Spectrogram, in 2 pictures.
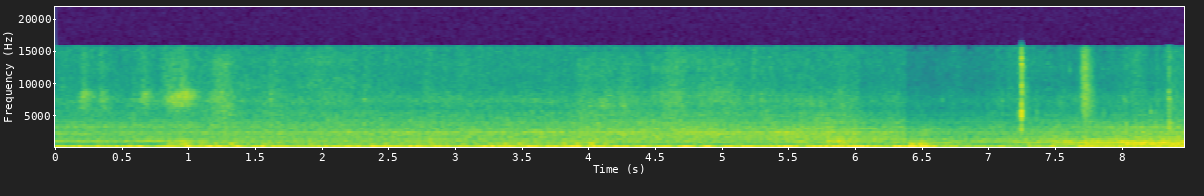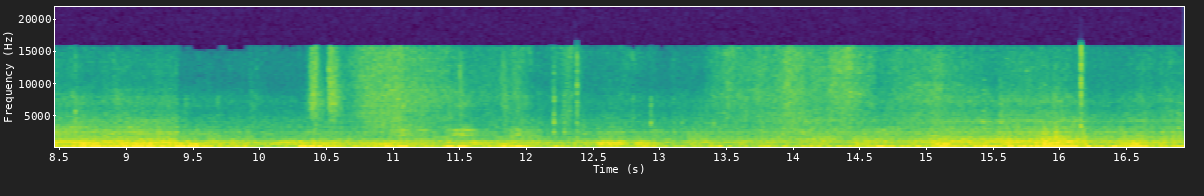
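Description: Interior running noise of a Hamburg S-Bahn class 474 electric multiple unit travelling at speed: a steady low rumble of wheels on rail, with a few faint clicks.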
